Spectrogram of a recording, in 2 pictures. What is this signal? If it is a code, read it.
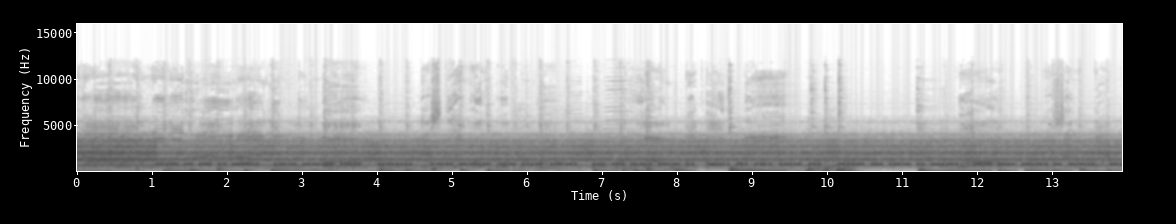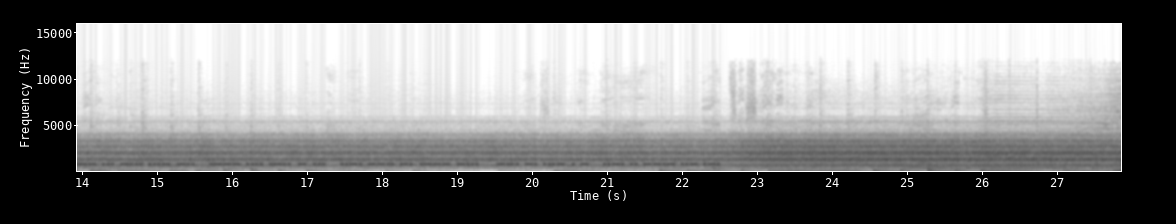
Morse code, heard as a keyed tone, hand-sent with a paddle, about 40 wpm, 830 Hz, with radio static. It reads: VTAIZ WQL <HH> WQMVP SNFWI BNHWN XAWIC MMCTZ YSBVD JHLTS FZNJB BNVET FIQUR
